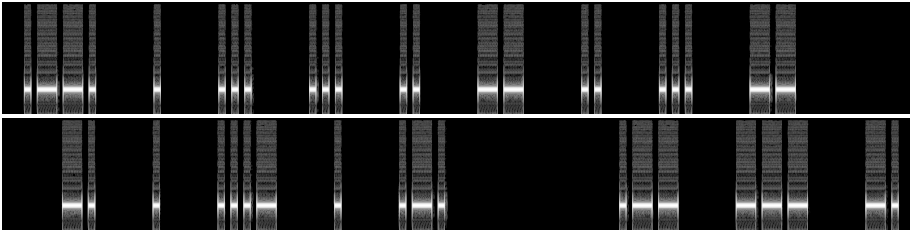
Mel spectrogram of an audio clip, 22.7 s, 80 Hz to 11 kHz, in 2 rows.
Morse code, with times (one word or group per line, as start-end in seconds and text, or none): 0.3-9.9 PESSIMISM
12.1-16.9 NEVER
19.1-22.6 WON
